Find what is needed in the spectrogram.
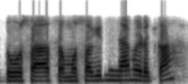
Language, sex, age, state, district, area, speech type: Marathi, male, 45-60, Maharashtra, Yavatmal, rural, conversation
